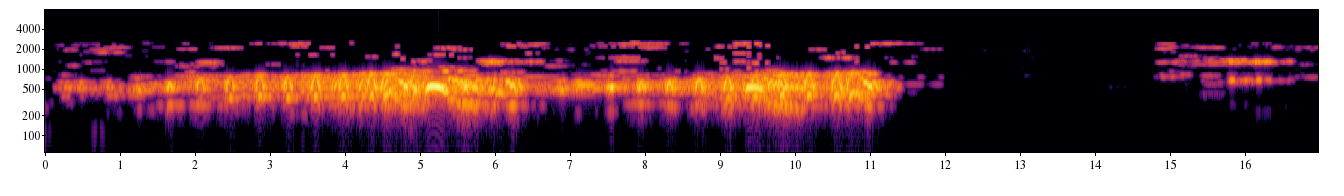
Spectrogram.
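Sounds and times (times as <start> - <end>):
owl hooting: 0.2 - 11.4.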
